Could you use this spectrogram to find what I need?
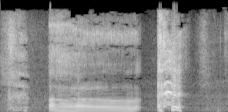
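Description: Someone clears their throat with a long, voiced, raspy rasp, then gives a short, sharp cough. The sounds come alone, with no talk around them.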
